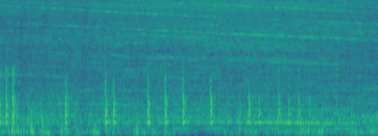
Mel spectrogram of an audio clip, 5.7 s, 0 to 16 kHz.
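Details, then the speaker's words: Electronic Dream Blue 6.8 washing machine on an empty high-speed spin: sharp irregular knocks and clicks over a steady hum as revs rise; no noise with clothes; tensioners and drum centering already checked, source not yet found. "Está haciendo un ruido al centro jugar. Cuando subo las revolucies empieza a hacer ruidol, ya le revisé tensores, centrador de tambor."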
